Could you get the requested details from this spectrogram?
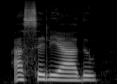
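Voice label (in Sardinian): "aseliadu", lingua sarda; fem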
